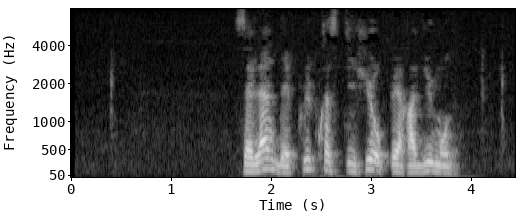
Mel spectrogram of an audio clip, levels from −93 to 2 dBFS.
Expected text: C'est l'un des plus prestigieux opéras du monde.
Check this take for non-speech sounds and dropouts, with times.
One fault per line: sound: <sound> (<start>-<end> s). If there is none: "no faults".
no faults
